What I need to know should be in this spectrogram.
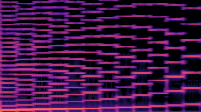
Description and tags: Arcade Sound FX.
